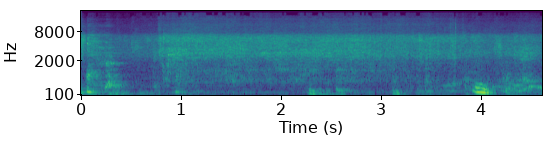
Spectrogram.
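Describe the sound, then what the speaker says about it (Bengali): Dried red chillies frying in a pan until deep red, almost blackened, for a traditional Bengali mango dal. A steady, close sizzle hisses throughout, with a few faint low voices in the background. "এই যে শুকনো লঙ্কাটা একদম ভালো মতন লাল লাল করে ভেজে নিতে হবে"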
